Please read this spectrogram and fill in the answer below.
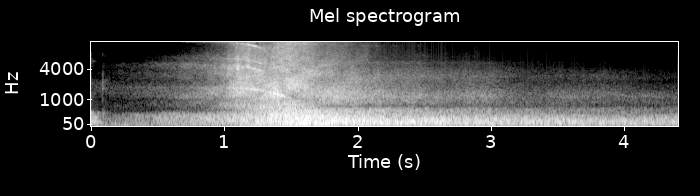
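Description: Whoosh sound effect for a title card. It swells up about a second in, with a falling sweep running through it, then fades out slowly into a long low tail.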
